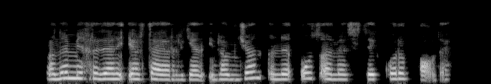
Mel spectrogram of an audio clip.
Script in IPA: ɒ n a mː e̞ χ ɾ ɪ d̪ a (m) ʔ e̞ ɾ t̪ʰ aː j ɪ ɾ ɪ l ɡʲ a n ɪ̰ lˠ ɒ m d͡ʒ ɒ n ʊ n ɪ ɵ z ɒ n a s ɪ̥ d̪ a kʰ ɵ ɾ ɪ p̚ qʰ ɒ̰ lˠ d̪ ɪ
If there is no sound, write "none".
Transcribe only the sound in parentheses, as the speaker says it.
n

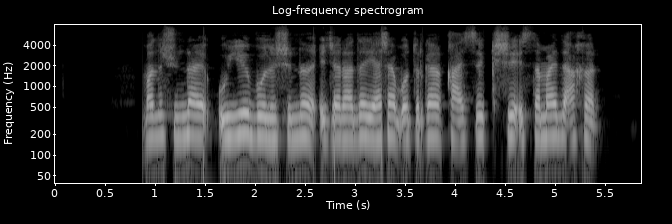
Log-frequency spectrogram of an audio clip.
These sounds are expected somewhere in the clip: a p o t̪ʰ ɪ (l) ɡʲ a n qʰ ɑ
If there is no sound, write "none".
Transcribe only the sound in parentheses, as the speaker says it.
ɾ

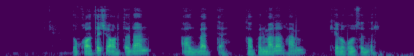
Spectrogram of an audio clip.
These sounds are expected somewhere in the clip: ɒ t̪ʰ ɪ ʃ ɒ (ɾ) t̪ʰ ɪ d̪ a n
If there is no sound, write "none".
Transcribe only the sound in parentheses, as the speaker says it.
ɾ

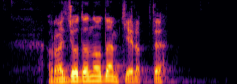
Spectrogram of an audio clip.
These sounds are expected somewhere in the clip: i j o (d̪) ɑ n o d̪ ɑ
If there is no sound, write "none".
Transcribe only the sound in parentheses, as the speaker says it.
d̪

